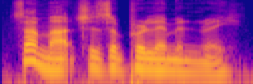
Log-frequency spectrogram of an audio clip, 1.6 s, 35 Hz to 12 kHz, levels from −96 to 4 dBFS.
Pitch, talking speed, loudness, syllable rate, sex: 105 Hz, 190 wpm, -19 LUFS, 6.2 syllables/s, male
